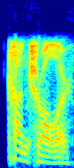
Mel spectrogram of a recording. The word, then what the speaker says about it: comptroller: French for computing but most people actually pronounce it controller but um technically it's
